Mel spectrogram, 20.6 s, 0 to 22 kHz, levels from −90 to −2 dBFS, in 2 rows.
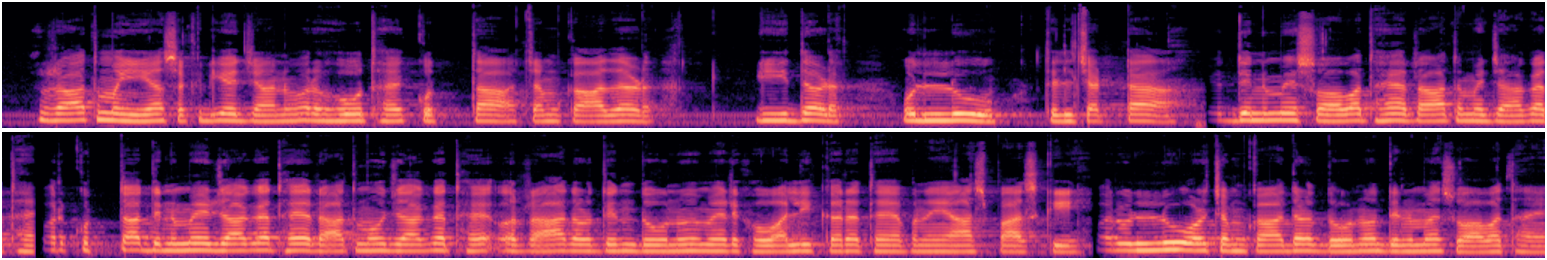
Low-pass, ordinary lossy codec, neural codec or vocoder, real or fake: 19.8 kHz; MP3, 96 kbps; none; real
